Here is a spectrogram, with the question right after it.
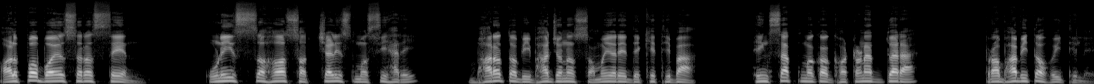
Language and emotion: Odia, neutral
